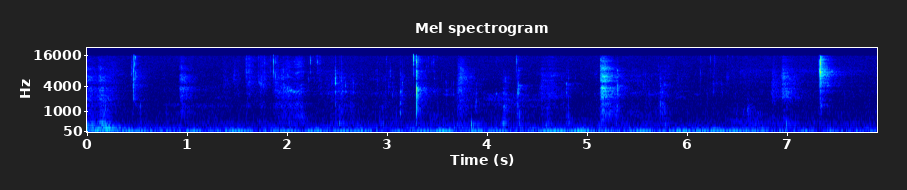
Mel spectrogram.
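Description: A person chewing a bite of chipolata sausage, soft chewing with scattered small mouth clicks. There is a sharper click about seven seconds in.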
